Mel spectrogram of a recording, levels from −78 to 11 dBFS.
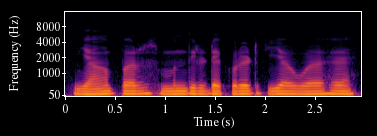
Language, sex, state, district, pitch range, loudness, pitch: Hindi, male, Punjab, Fazilka, 115-120 Hz, -15 LUFS, 120 Hz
